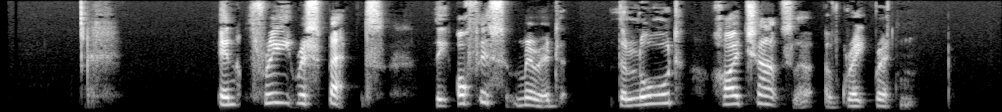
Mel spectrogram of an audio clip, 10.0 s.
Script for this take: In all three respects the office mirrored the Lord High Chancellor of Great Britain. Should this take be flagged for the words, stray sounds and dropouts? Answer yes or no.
yes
